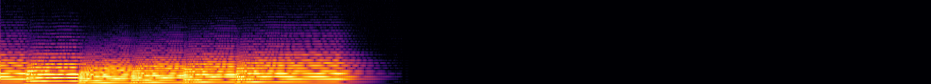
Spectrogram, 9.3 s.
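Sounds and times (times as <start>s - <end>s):
slow lyrical trumpet etudes in C: 0.0s - 3.8s.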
